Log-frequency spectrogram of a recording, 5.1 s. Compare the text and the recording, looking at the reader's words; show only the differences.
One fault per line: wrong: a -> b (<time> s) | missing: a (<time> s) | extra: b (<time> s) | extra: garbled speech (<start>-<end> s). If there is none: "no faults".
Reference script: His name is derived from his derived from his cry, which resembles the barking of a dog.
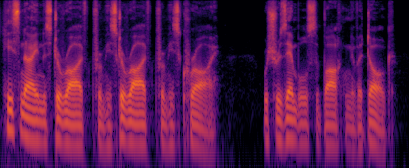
no faults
